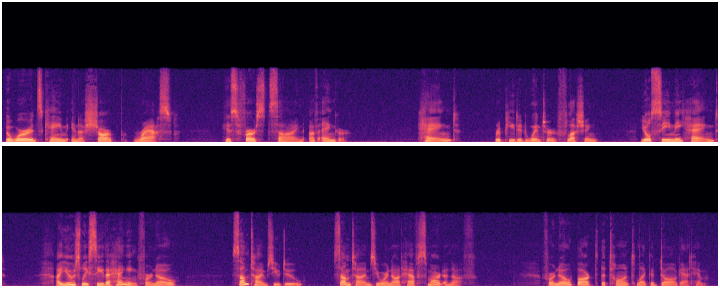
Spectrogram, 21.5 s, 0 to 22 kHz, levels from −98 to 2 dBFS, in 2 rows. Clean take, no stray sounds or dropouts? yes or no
yes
